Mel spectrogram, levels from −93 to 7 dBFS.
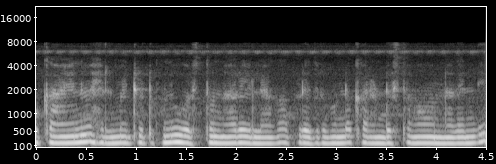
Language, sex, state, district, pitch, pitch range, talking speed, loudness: Telugu, female, Andhra Pradesh, Krishna, 175 Hz, 170-185 Hz, 145 wpm, -13 LUFS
